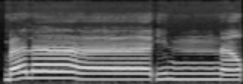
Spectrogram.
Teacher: Tapi karena mad thabiinya bertemu dengan hamzah pada kata inna maka dia berubah sifatnya menjadi salah satu mad far'i yaitu mad jaiz munfasil. Cara membacanya kita panjangkan empat atau lima harakat.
